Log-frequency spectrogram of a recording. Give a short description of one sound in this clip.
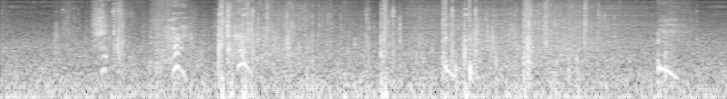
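Boots and hands scrape and knock against rock during a climb.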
